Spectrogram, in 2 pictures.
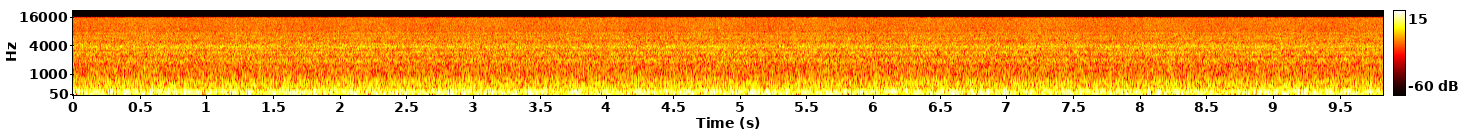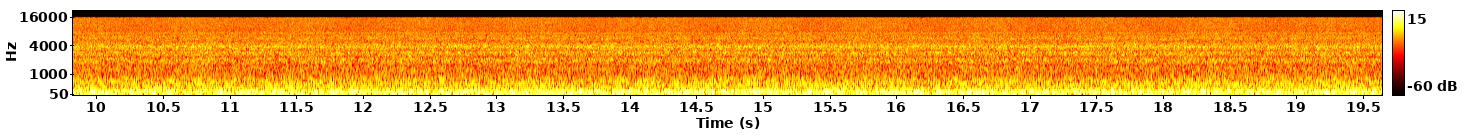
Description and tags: Loud Machinery Ambiance
The sound of noisy, industrial machinery; a seamless loopable soundtrack suitable for industrial or factory environments with big machines. Made in Audacity.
